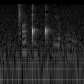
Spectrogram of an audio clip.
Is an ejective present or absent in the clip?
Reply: present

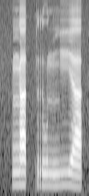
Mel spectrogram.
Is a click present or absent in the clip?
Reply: absent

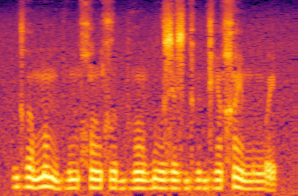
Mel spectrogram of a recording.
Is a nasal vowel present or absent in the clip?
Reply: present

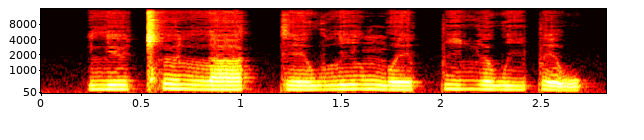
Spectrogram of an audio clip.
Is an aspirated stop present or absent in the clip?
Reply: present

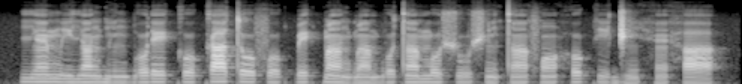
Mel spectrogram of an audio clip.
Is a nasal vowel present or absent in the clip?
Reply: present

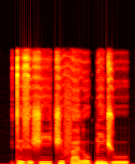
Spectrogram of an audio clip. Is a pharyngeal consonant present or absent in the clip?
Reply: absent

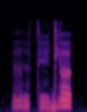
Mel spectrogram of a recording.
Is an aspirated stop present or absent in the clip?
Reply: absent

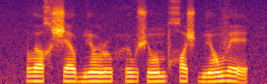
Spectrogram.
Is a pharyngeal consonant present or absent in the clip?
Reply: absent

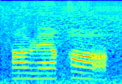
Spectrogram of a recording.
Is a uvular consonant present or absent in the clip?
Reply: present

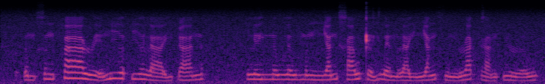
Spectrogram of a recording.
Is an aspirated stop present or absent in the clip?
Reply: absent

